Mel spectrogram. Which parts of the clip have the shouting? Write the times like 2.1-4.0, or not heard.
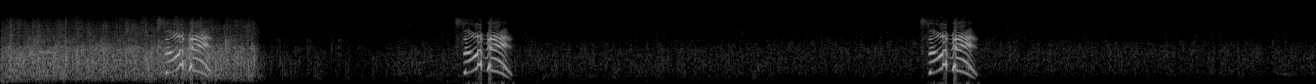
1.6-2.1, 4.5-5.2, 9.2-9.8.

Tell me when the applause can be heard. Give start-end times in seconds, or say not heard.
0.0-13.1.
